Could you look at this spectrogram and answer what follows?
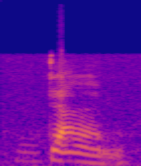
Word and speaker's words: done: we go done now what's tricky about this word that's right you don't hear a short o do we you know we hear an uh that would be short u so that would be where that would be mapped we would have a short u sound with a brief right there do we hear the e no we don't we don't hear it at all but we do hear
